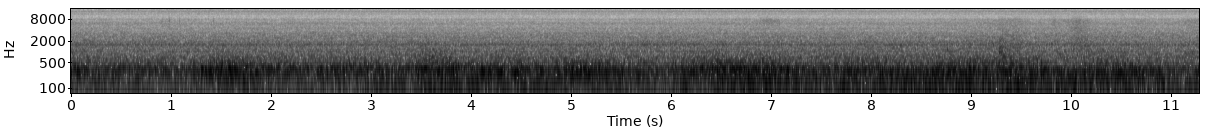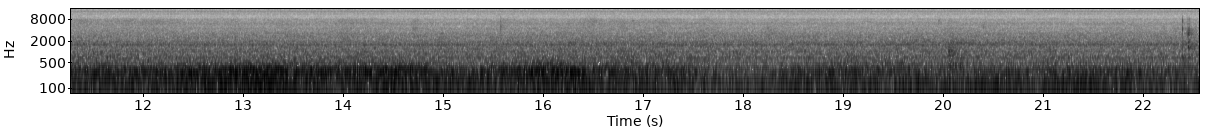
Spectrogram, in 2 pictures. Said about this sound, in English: It's on that plane that's flying overhead right now, in the entire sky, through which the plane moves.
